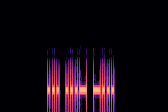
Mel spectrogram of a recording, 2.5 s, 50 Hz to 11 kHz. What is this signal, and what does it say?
Morse code, heard as a keyed tone, about 36 wpm, 700 Hz. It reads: SVB
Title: Three Challenging Letter-Number Combinations 35wpm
